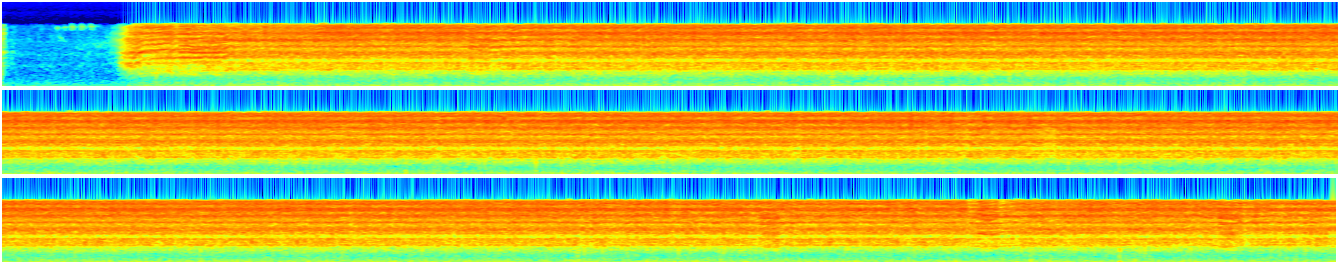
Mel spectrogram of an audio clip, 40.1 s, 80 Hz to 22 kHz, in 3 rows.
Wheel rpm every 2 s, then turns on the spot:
40, 220, 220, 230, 230, 230, 240, 240, 240, 240, 230, 230, 230, 230, 230, 240, 230, 230, 230, 230.
none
